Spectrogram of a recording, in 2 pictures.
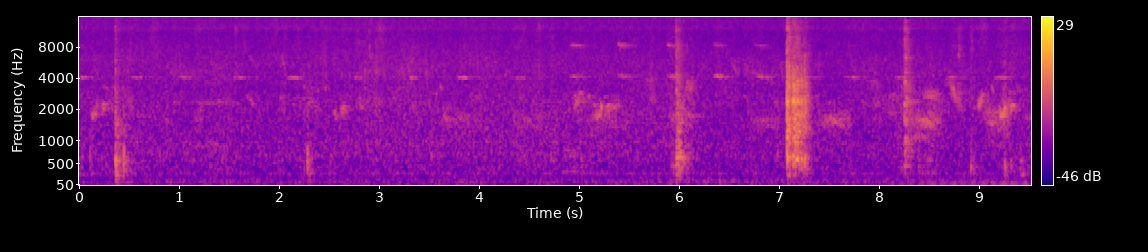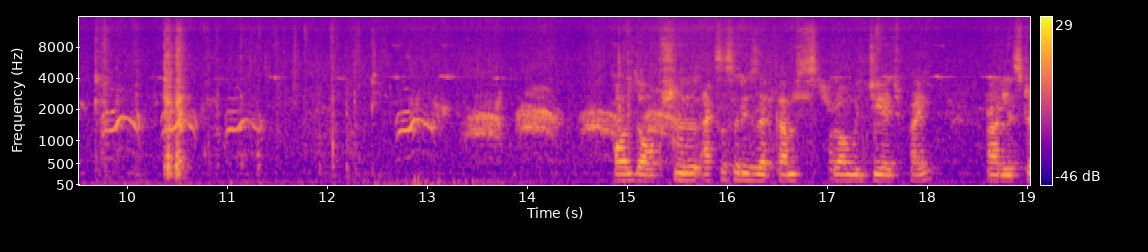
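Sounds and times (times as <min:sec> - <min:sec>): outdoor hush: 0:00.0 - 0:19.0
small birds chirping: 0:00.0 - 0:19.0
crow cawing: 0:07.4 - 0:11.4, 0:12.6 - 0:15.5.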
